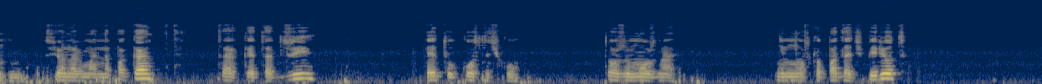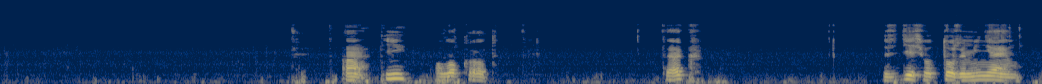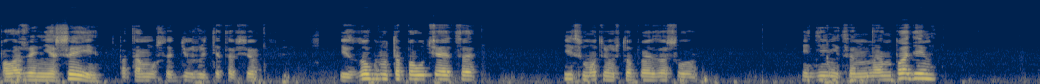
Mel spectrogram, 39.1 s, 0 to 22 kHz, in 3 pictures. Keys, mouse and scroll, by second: 2.0 click, 3.5 g, 5.1 click, 6.1 click, 7.1 g, 11.2 click, 12.3 g, 14.0 click, 15.0 g, 17.1 a, 17.9 i, 19.9 click, 25.6 click, 27.3 r, 29.5 a, 30.0 i, 32.0 click, 33.2 click, 36.5 KP_1, 37.7 click, 38.4-38.8 scroll down 1, 38.8 shift+middle click.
